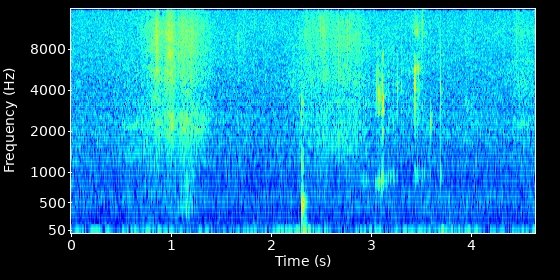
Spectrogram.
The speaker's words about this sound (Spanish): A ver, yo me estoy comiendo una jugo de arándano congelado.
